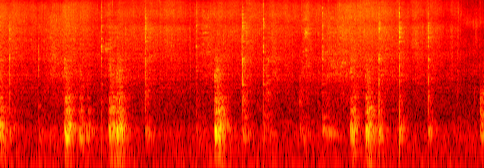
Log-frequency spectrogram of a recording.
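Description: Lemon rice being tossed and stirred in a hot pan, with a continuous sizzle under rhythmic scraping and stirring strokes from a spoon, close and steady, with no voices.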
